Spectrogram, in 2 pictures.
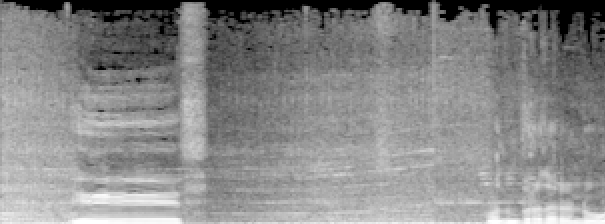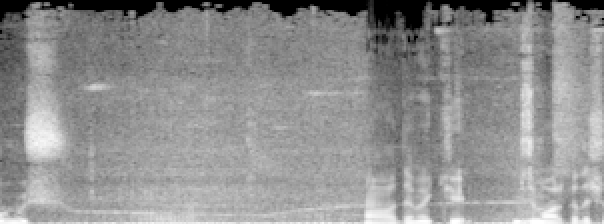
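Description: A motorcycle engine hums at low speed.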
